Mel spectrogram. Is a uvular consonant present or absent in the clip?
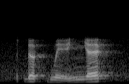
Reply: absent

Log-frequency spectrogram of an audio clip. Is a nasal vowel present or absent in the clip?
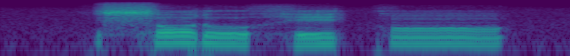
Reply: present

